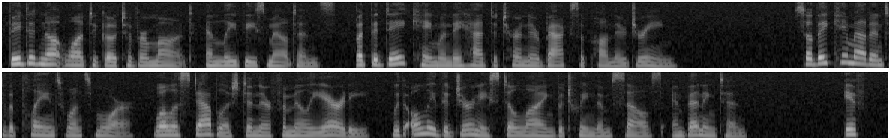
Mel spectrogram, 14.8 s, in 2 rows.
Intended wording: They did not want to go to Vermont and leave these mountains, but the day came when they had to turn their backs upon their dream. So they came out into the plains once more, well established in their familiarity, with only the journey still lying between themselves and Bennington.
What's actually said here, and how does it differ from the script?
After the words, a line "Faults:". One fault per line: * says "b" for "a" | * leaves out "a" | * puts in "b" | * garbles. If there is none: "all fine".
They did not want to go to Vermont and leave these mountains, but the day came when they had to turn their backs upon their dream. So they came out into the plains once more, well established in their familiarity, with only the journey still lying between themselves and Bennington. "If
Faults:
* puts in "If"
